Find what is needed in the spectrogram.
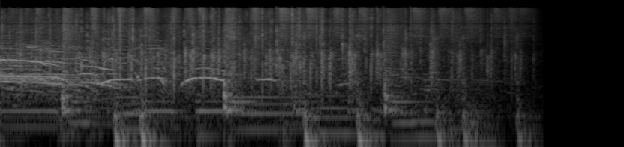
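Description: Live blues-rock band playing out the end of a song: electric guitar with bending notes over bass and drum hits, with the audience clapping and cheering. It grows quieter after about three seconds and cuts off abruptly about seven seconds in.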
